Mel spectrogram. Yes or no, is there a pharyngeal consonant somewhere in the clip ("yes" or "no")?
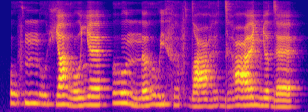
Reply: yes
